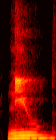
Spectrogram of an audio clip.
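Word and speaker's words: ν: we can give you a new how to pronounce it new okay for some ratio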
